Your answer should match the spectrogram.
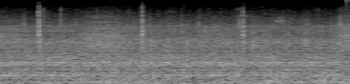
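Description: Steady rush of wind over the microphone and road noise from a bicycle being ridden along at speed.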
